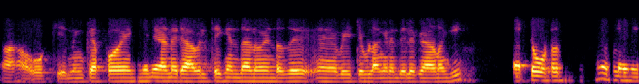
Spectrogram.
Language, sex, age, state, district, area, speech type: Malayalam, male, 30-45, Kerala, Wayanad, rural, conversation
